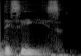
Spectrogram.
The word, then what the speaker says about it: dis-ease: Il s'écrit « D-I-S-E-A-S-E ». Jeff l'écrit en deux mots, en introduisant un tiret entre « dis » et « ease ». Le mot se prononce alors « dis-ease » et prend un sens un peu différent.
